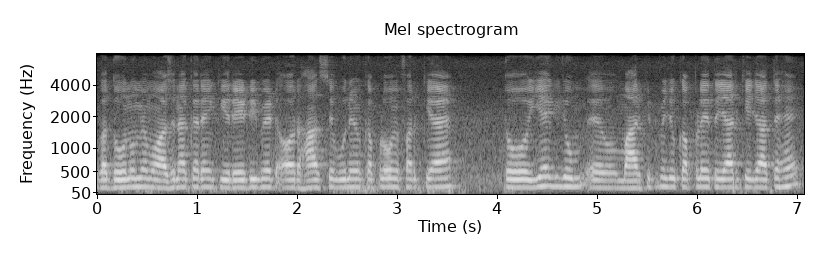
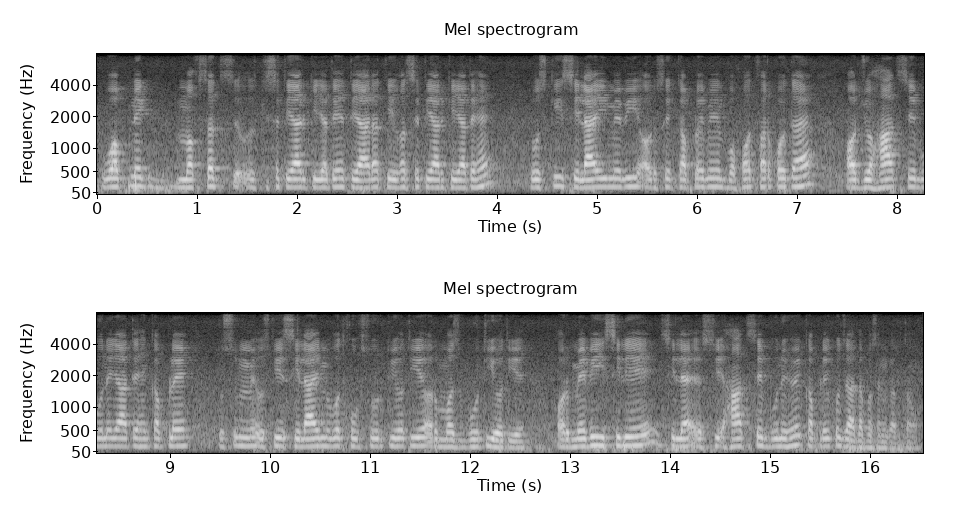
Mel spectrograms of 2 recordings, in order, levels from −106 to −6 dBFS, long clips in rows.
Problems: none marked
